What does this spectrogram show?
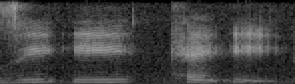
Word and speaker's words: Zeke: Our next word is the name Zeke. Zeke. It's spelled Z-E-K-E. So listen. Z-E-K. Zeke. Z-E-K. Zeke. Do you hear a long E in the word Zeke or a short E?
